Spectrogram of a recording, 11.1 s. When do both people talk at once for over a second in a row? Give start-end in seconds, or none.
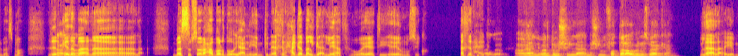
none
